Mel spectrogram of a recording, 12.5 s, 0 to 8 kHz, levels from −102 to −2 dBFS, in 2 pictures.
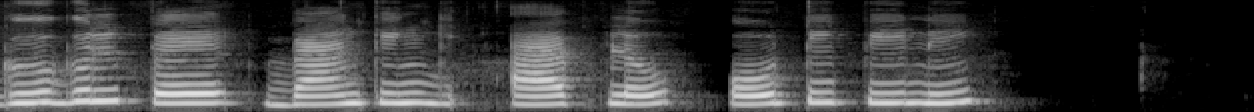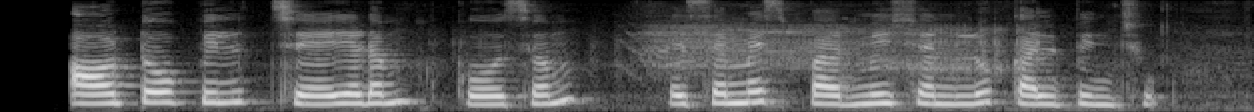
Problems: background sounds at intervals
